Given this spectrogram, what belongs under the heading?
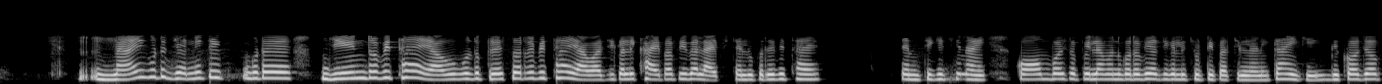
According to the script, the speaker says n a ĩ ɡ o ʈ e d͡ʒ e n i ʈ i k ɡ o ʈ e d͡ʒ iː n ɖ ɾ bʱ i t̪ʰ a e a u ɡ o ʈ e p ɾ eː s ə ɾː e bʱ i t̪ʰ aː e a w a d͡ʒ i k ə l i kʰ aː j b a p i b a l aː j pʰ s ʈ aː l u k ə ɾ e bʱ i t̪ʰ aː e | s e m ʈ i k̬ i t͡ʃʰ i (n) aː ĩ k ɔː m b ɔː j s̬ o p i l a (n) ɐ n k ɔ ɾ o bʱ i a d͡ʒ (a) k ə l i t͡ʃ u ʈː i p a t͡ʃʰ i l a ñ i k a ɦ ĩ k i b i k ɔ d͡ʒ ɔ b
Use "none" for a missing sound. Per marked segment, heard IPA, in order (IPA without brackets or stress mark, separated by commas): n, m, i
